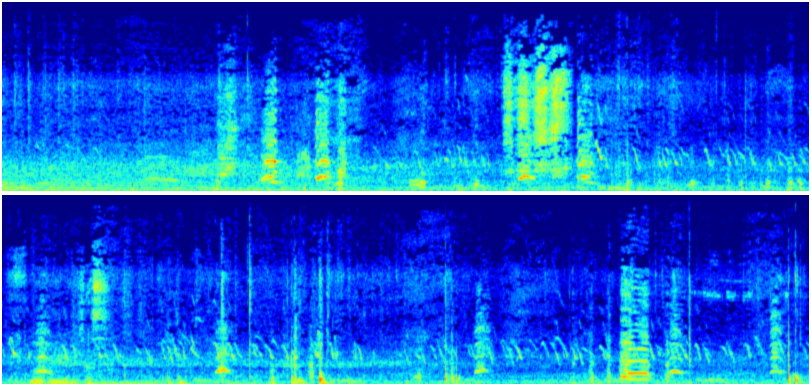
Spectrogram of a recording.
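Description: A mixed flock of chickens clucking, with young chicks peeping rapidly throughout and several louder hen calls.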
